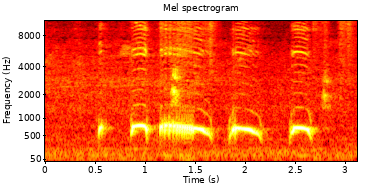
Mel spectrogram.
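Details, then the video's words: Thai decoy spotted dove with a big voice luring wild doves, giving five mellow, bowed coos: a brief opener, a longer rolled coo in the middle, then two evenly spaced closing notes. "เสียงต่อนกเขาใหญ่ เสียงใหญ่"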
